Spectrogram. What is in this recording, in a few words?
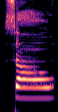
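"sao", Mandarin Chinese, first tone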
